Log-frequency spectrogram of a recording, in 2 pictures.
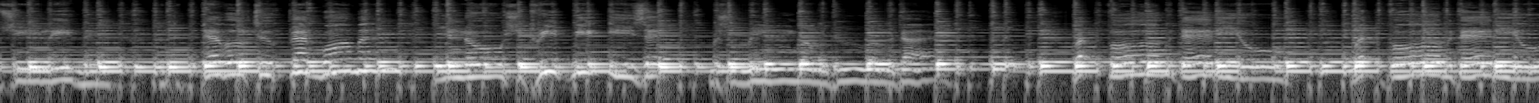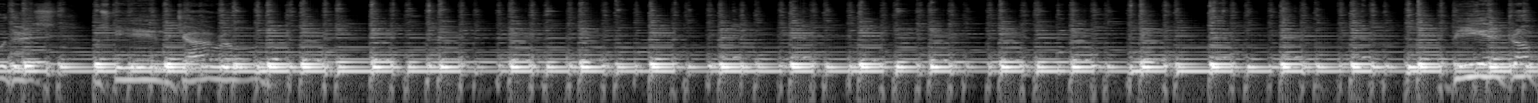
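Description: Ukulele strummed in a steady rhythm. A man sings wordless chorus syllables over it for roughly the first half, then it runs on as strumming alone.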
